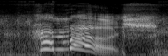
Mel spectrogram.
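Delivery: high, light mock attendant voice; imitating attendant. Attendant asking him at the car window, high mock voice. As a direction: pitch it way up like the small attendant.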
